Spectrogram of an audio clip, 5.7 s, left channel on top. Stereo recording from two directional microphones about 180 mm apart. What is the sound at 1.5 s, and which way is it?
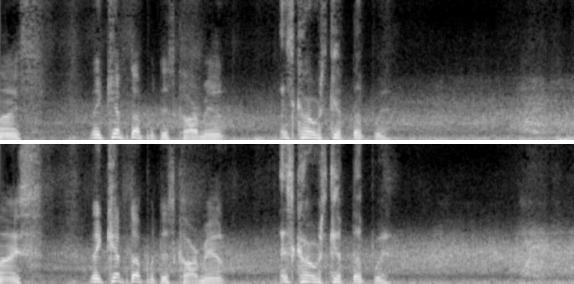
Speech, 35° right (ahead or behind).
